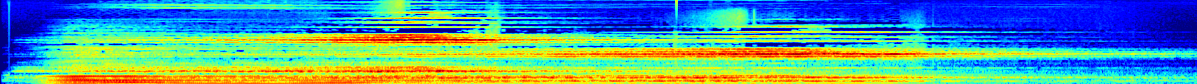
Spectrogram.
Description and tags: ab emptywarehouse atmos
sounds like a empty wharehouse horror
ambient, atmospheres, drone, evolving, experimental, horror, pad, sound, soundscape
